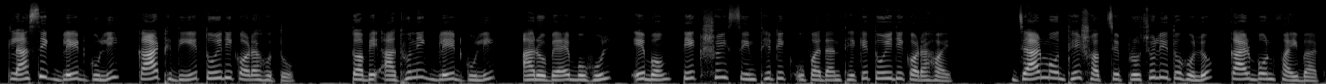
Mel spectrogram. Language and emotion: Bengali, neutral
